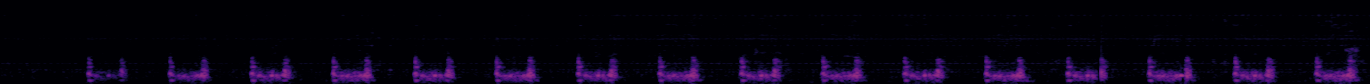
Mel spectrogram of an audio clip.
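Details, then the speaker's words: High-frequency pansystolic murmur recorded from a real patient with mitral regurgitation. "The next example will demonstrate the actual sounds from a patient with mitral regurgitation. In this example, note the rather high frequency of the murmur, a characteristic commonly encountered in this condition."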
